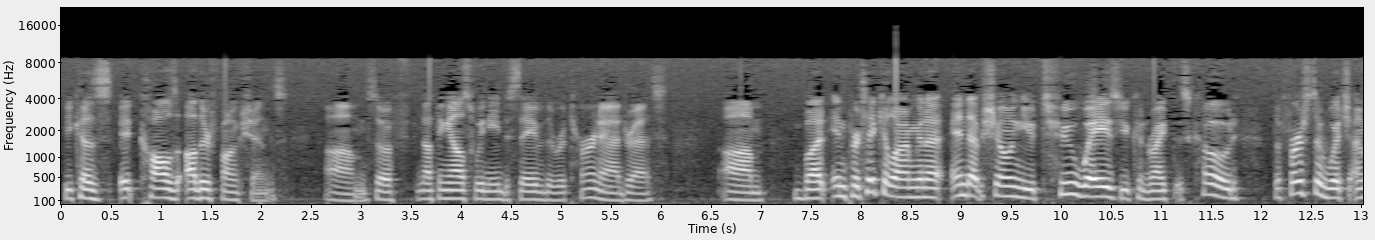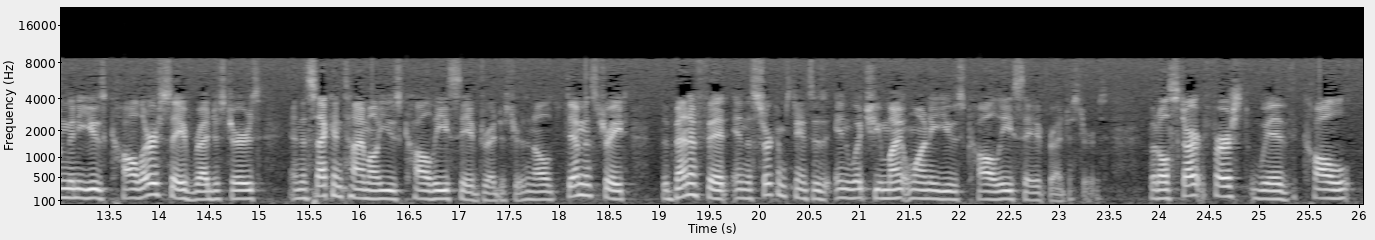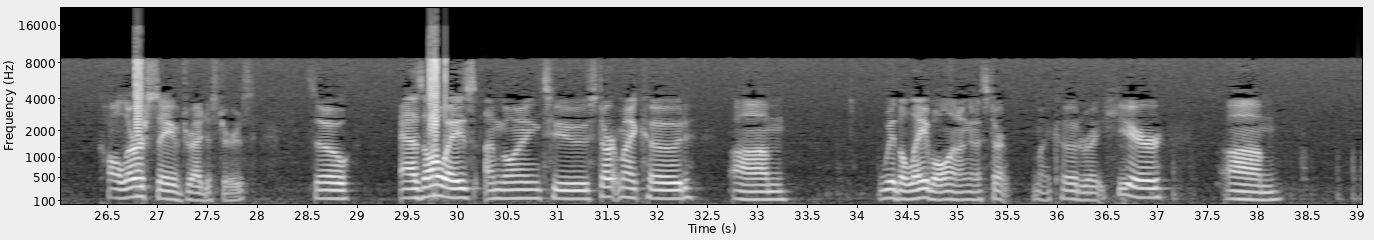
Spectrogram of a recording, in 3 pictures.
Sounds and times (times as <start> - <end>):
Speech: 0.0 - 33.4, 34.3 - 38.4.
